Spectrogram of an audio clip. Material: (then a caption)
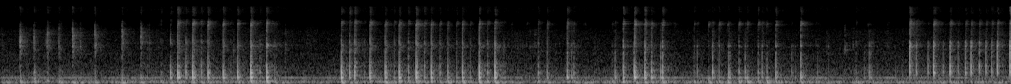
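Plastic. A large hollow red plastic M&M-shaped candy container, resting on a lap and then held up, is tapped rapidly with long fingernails. Quick, bright clicking taps come in dense bursts over a steady low hum, with a faint hollow tone around 550 Hz under the strikes.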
